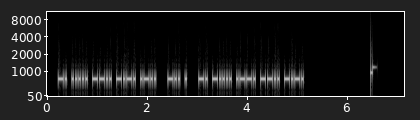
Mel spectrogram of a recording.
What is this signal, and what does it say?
Morse code, heard as a keyed tone, about 36 wpm, 700 Hz. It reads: N5ZCL DE N6PZC
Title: USA Callsign DE Callsign 35wpm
